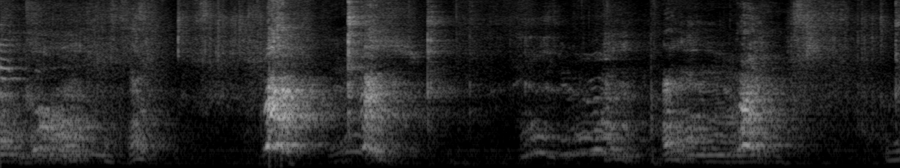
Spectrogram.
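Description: Great Dane barking and whining with excitement while waiting for its food. There is a rising whine at the start, short loud barks at about two seconds in and again near five seconds, and wavering whines between them.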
